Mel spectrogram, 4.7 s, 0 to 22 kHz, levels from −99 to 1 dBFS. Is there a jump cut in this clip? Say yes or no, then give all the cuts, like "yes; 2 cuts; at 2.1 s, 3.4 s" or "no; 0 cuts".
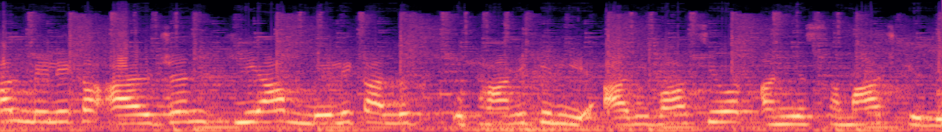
no; 0 cuts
